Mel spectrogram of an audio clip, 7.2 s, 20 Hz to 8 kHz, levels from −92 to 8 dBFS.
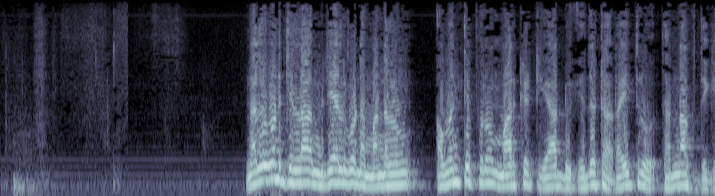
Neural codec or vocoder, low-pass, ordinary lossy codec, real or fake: none; none; none; real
